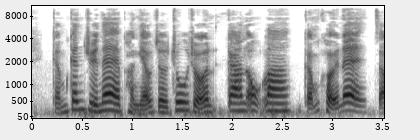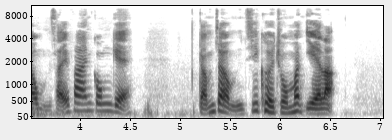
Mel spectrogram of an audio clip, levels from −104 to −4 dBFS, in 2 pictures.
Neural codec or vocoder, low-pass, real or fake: vocoder, 44.1 kHz, 128 mel bands every 512 samples, BigVGAN v2; 9.9 kHz; fake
